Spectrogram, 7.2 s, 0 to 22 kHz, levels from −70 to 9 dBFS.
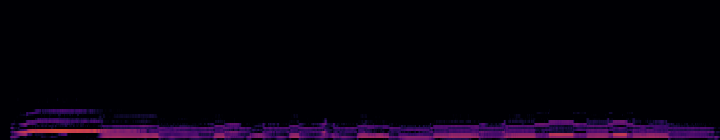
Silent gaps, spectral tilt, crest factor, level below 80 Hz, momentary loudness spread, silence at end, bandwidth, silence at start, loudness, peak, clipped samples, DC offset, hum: none; -0.5 dB/octave; 14 dB; -78 dBFS; 20 LU; 0 s; 8.2 kHz; 0.1 s; -33 LUFS; -20 dBFS; under 0.1%; under 0.1%; none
